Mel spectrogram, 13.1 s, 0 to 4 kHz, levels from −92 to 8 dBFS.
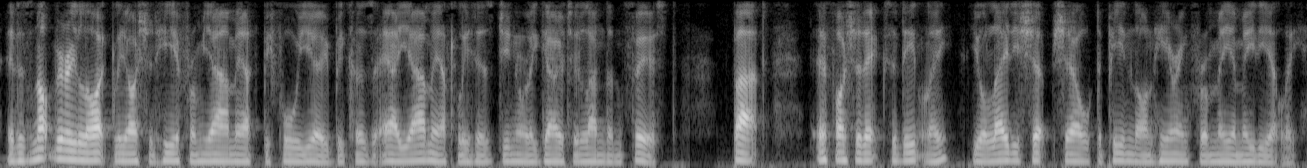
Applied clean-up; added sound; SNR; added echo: none; none; none; none.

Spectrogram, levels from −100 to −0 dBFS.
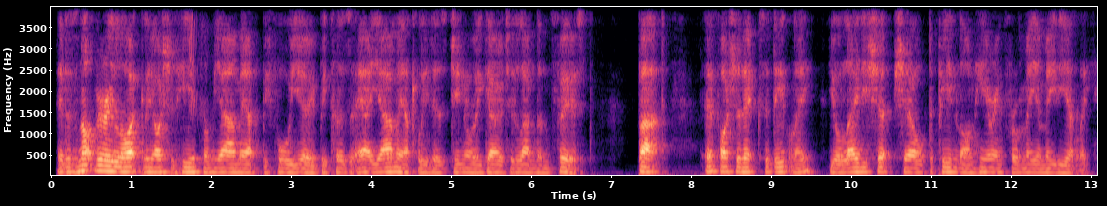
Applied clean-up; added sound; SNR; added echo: neural mask model DeepFilterNet 3.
